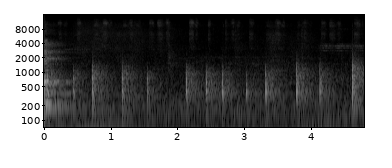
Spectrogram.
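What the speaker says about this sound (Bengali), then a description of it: "আচ্ছা এরকম করে লিখি" Handwriting during a maths lesson on set relations: about a dozen quick, scratchy pen or chalk strokes come in an uneven rhythm, close and fairly quiet, with no talk over them.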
